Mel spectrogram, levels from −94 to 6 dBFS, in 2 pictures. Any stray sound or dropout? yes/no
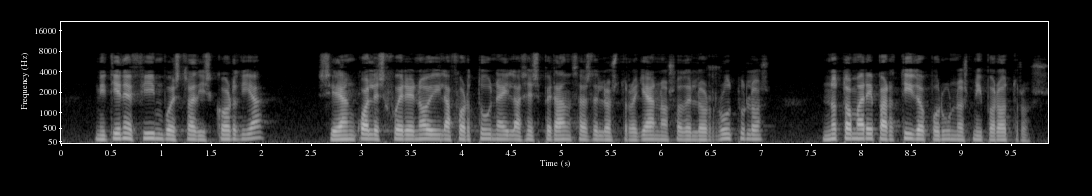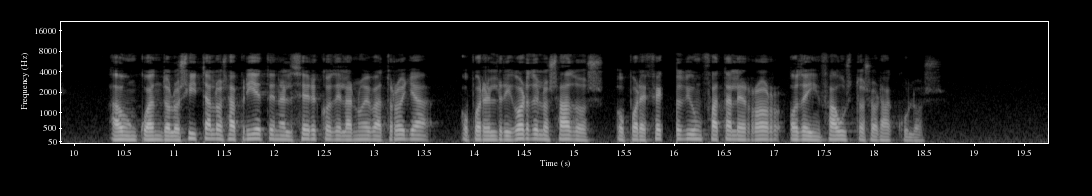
yes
